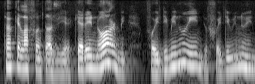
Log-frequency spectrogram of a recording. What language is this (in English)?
Portuguese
